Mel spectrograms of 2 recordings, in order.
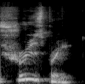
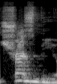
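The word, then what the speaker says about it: Shrewsbury: you pronounce this place he said well if you're local you pronounce it shasby or something along those lines so it appears to have three different pronunciations and even the people who live there don't say the same thing so you know we're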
